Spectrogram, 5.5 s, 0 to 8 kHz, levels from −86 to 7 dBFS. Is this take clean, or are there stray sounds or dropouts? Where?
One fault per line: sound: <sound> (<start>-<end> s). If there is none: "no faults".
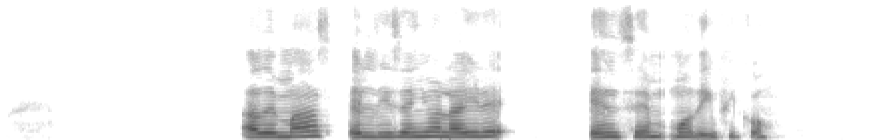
no faults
